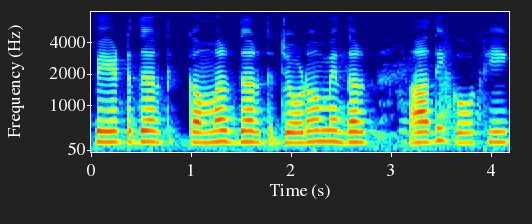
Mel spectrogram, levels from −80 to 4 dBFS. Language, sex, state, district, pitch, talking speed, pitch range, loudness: Hindi, female, Punjab, Fazilka, 225 Hz, 145 wpm, 220-235 Hz, -15 LUFS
